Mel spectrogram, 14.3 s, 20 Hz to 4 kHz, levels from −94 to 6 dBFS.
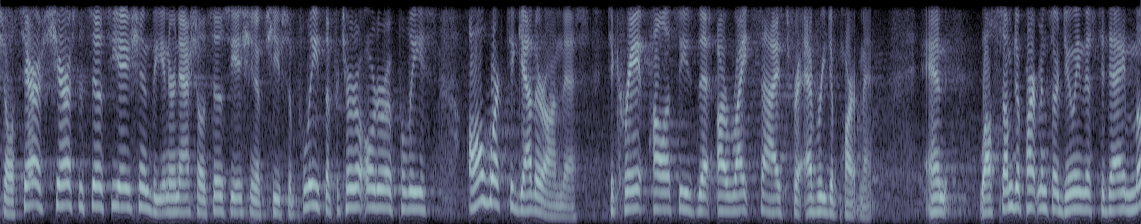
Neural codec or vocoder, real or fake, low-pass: none; real; 3.6 kHz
